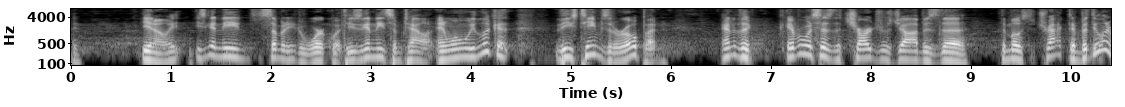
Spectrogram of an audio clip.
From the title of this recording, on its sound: Live From the Super Book at Westgate Las Vegas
